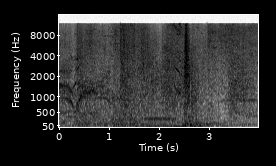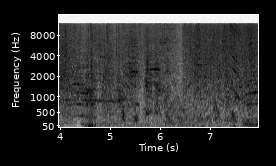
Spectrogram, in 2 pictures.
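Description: Debris crashes and tumbles down loudly.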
